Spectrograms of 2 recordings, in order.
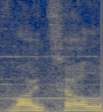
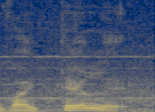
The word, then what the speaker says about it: Vaitele: So turning right onto Vaitele Street. Vaitele according to Siri over here. But it should be Vaitele. Pronouncing it like it's clientele. Vaitele.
